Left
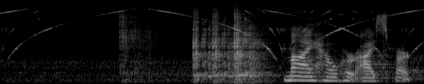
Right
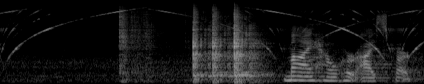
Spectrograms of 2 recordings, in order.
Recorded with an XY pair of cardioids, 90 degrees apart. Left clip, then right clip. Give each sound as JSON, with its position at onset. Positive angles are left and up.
{"t": 1.2, "sound": "tapping", "azimuth_deg": -60, "distance_m": 7.5}
{"t": 2.8, "sound": "a woman speaking", "azimuth_deg": 30, "distance_m": 1.4}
